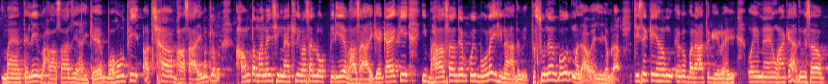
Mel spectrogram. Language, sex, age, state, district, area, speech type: Maithili, male, 18-30, Bihar, Sitamarhi, rural, spontaneous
